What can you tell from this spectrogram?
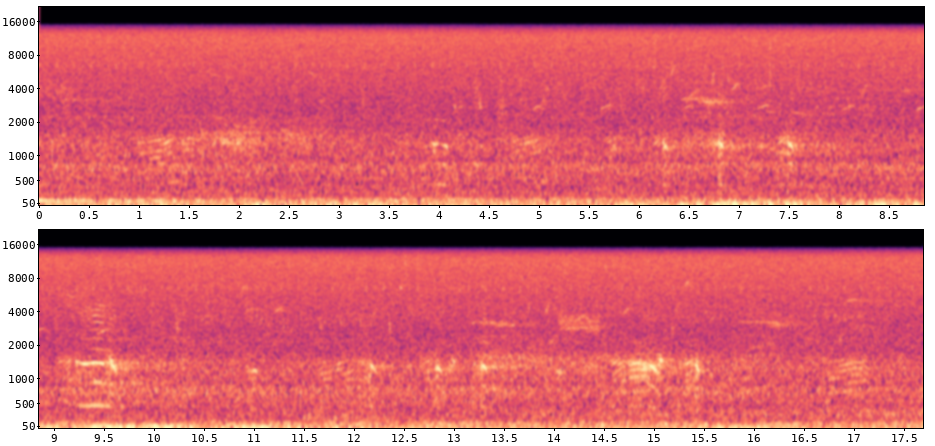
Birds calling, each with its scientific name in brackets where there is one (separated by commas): Canada Goose (Branta canadensis), Blue Jay (Cyanocitta cristata)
